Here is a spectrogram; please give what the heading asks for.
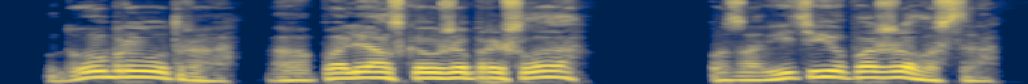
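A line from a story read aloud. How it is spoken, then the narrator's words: Tired request. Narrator (Russian): попросил он устало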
